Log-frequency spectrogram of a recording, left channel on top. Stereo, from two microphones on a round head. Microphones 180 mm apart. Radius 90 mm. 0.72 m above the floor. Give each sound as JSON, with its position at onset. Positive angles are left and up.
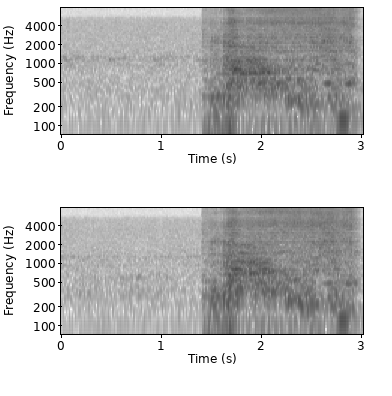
{"t": 1.4, "sound": "tape being pulled", "side_deg": -25, "distance_m": 7.5}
